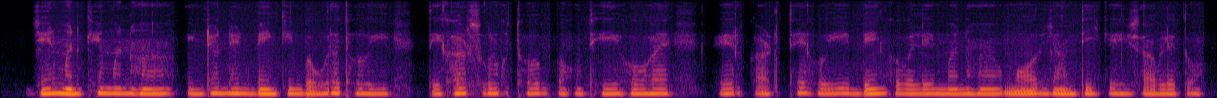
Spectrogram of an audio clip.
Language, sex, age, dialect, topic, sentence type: Chhattisgarhi, male, 18-24, Western/Budati/Khatahi, banking, statement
